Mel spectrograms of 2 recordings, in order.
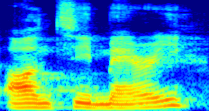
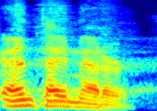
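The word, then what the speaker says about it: Antimatter Blue: in super chat uh a lot of people said i mispronounced anti-matter blue uh they thought i said auntie mary well it is auntie mary what guys what's up with you it's auntie mary blue no anti-matter yeah andrei i'm sorry um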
